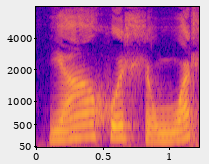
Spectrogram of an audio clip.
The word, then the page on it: yaawhiLwuL: hupa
